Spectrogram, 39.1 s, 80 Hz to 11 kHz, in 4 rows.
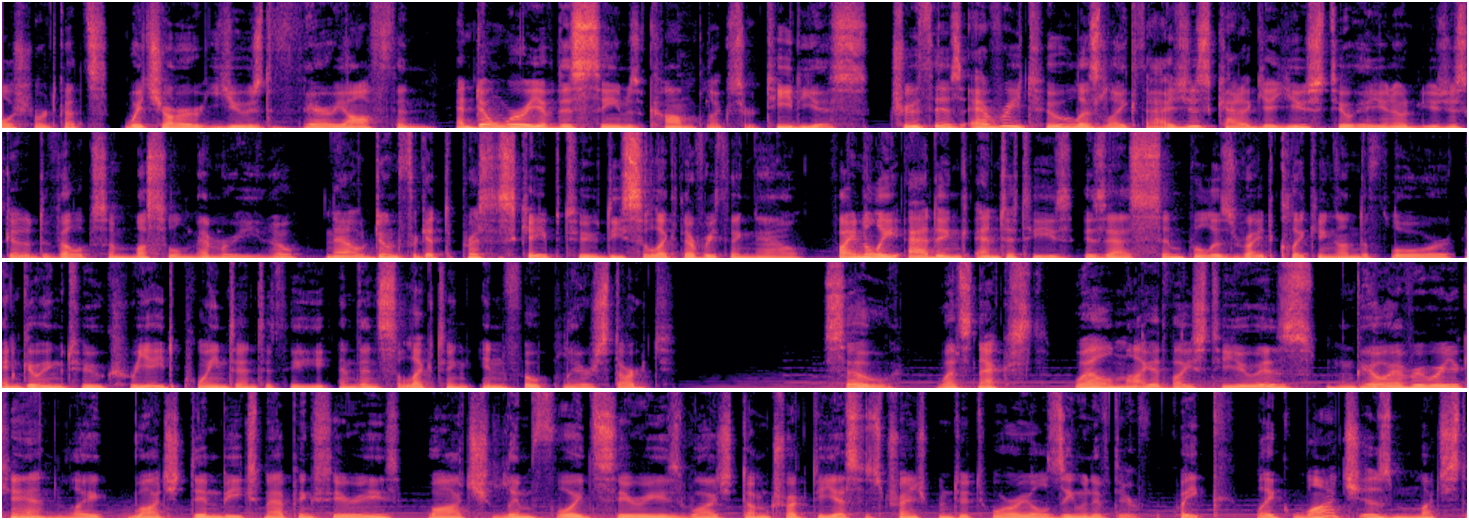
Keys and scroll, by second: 2.6 a, 3.9 ctrl+z, 4.3 d, 6.7 a, 13.5 v, 14.1 Escape, 14.5 w, 14.9 d, 16.3-18.0 typing, 24.3 a, 27.0-28.0 typing, 29.0-30.0 typing, 37.6 d, 38.7 s.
